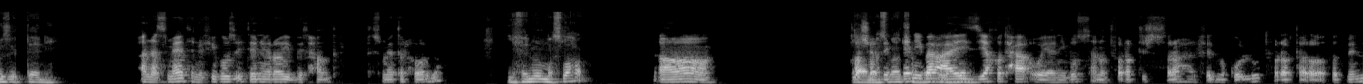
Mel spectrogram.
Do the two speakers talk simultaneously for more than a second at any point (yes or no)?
yes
